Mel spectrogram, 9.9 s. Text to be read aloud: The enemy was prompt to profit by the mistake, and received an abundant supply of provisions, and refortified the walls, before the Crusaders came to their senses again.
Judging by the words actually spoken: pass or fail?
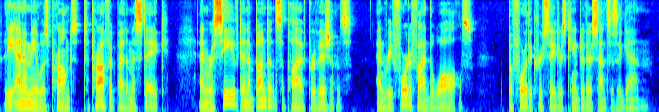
pass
